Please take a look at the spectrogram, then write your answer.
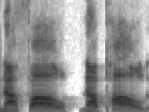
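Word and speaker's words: נפל: You know, so when we look at it, and again, as someone posted, the primitive root word napal is the ancient pronunciation of it, also means fallen.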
